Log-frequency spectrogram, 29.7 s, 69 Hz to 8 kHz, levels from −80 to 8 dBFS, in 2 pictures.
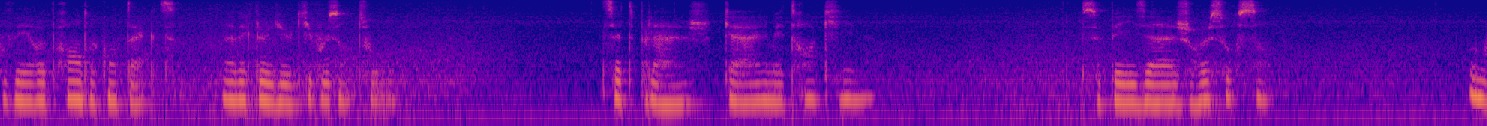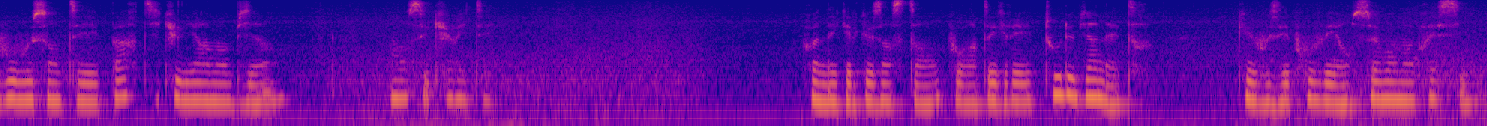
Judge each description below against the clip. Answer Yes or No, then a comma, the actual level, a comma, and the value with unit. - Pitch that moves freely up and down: Yes, wide, 8.9 semitones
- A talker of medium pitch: Yes, medium, 170 Hz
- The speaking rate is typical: No, slow, 85 wpm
